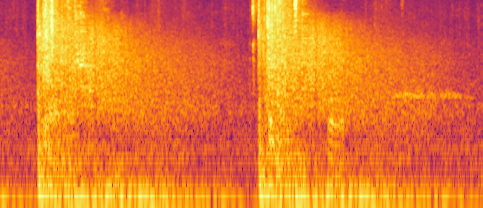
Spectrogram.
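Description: Two heavy tank-gun shots in a World of Tanks-style armoured combat game, each a sharp loud blast rolling into a long booming decay, a couple of seconds apart.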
